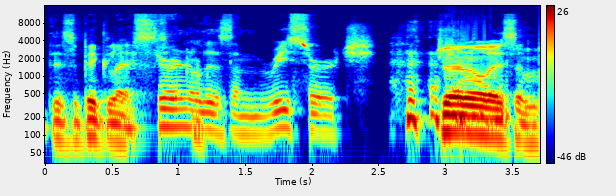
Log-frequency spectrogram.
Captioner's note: laughs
